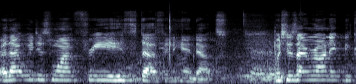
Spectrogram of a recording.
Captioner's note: chuckle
